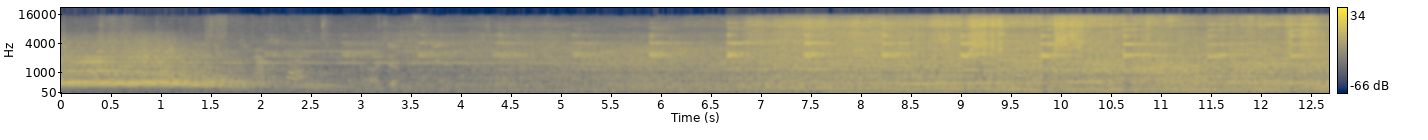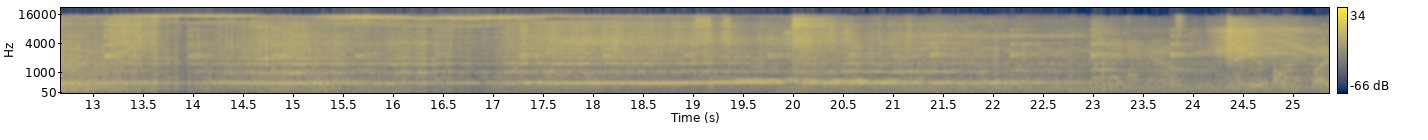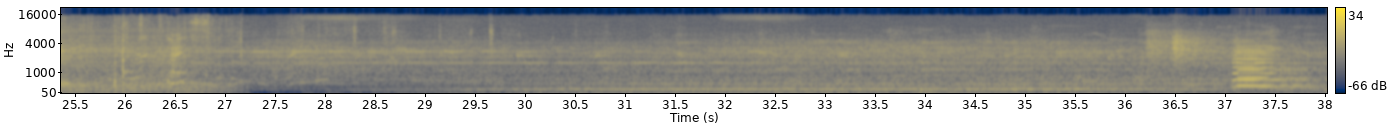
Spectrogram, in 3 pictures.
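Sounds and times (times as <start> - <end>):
high steady train squeal: 0.0 - 38.0
train pulling into station: 0.0 - 38.0
bell ringing: 2.0 - 15.0, 21.4 - 24.2, 26.1 - 36.2.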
